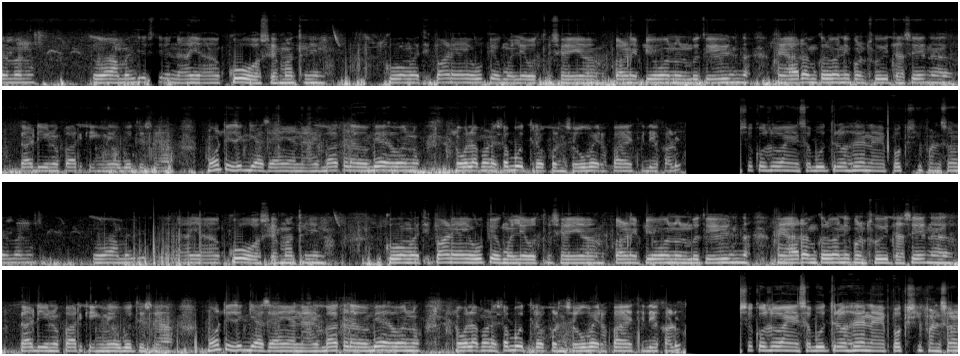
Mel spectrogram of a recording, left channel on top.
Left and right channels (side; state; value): both; normal; correlation 0.72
